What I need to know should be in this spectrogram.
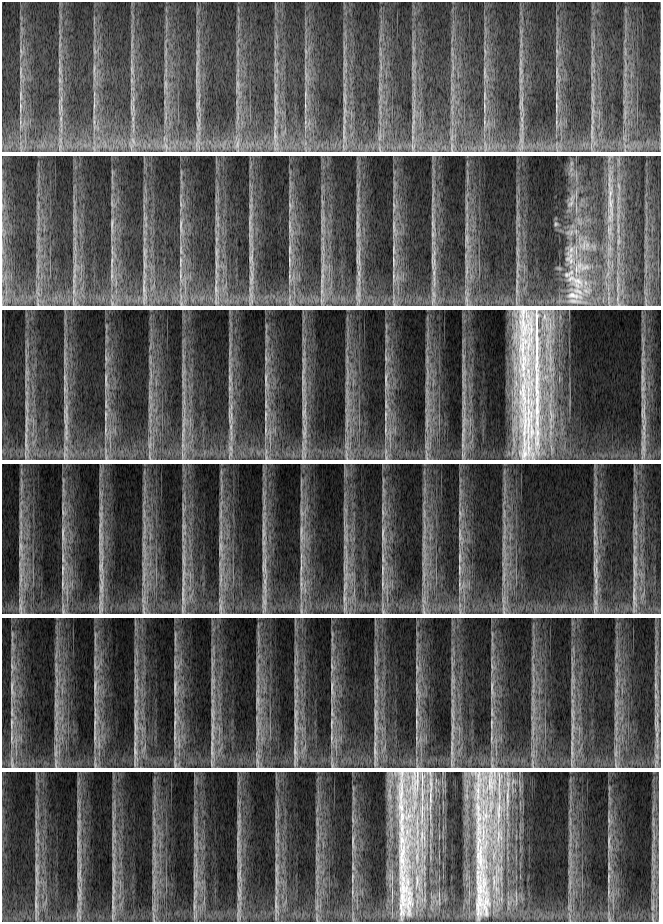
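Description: Running footsteps thud in a quick, even rhythm.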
